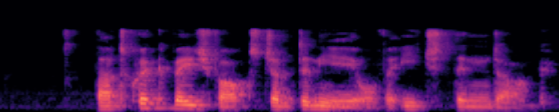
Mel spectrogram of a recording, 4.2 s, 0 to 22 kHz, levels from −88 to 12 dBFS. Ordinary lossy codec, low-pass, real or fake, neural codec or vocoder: none; 7.2 kHz; real; none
